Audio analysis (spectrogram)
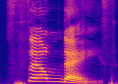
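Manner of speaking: "Seven" punched, slow and emphatic; slow emphatic "Seven days"; stress on Seven. Real, not acted. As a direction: lean on "Seven". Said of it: "stress on seven".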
